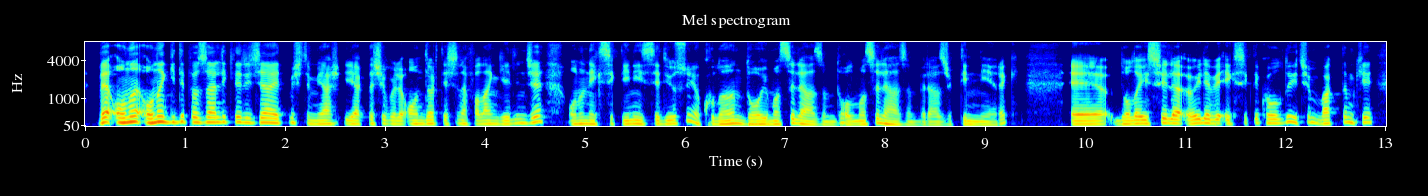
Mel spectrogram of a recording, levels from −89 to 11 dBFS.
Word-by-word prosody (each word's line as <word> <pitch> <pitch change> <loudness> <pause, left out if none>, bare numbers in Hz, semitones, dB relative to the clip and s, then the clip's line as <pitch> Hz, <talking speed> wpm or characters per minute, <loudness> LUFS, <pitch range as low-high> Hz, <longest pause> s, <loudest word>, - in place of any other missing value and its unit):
ve 175 +2 +9
ona 165 +4 +8
ona 150 +5 +8
gidip 175 +1 0
özellikle 175 +1 +1
rica 160 0 +2
etmiştim 145 -6 -4
yaş 115 +3 -2
yaklaşık 120 +1 -4
böyle 115 -1 -1
14 120 +1 -3
yaşına 120 -1 -6
falan 115 +1 -4
gelince. 140 - -2 0.2
Onun 115 +2 -2
eksikliğini 115 +2 -2
hissediyorsun 115 - -3
ya. 165 - -2
Kulağın 115 +2 -1
doyması 105 +5 0
lazım, 95 -5 -2
dolması 105 - -2
lazım 95 -6 -3
birazcık 90 0 -10
dinleyerek. 95 -4 -5 0.5
Eee, 110 0 +4
dolayısıyla 125 +4 +3
öyle 140 +1 +3
bir 135 - 0
eksiklik 135 +4 -7
olduğu 140 +5 0
için 165 -4 -4
baktım 130 +6 -2
ki 165 +1 -4
120 Hz, 155 wpm, -22 LUFS, 110-150 Hz, 0.5 s, ve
